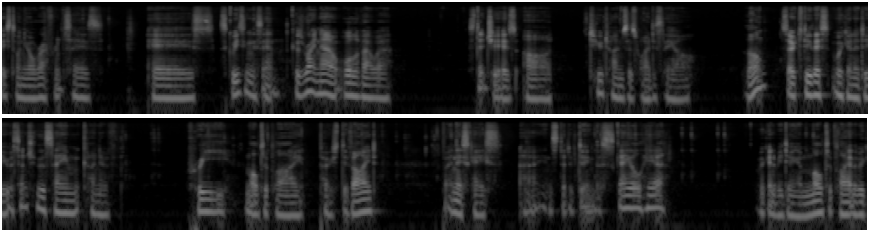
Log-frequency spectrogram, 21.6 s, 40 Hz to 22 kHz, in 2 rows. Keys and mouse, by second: 0.8-1.3 middle drag, 5.8 d, 6.1-7.2 drag, 7.1 d, 7.2 d, 9.7 middle click, 10.4 middle click, 12.2 middle click, 13.3-14.1 drag, 14.4-15.2 drag, 15.4 middle drag, 16.2 drag, 16.5 g, 17.8 middle click, 18.5 click, 18.8 shift+d, 19.7-20.8 drag, 21.2-21.6 drag.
